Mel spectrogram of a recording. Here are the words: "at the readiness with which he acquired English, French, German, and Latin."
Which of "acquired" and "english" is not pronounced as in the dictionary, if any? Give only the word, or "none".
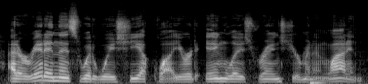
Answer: none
